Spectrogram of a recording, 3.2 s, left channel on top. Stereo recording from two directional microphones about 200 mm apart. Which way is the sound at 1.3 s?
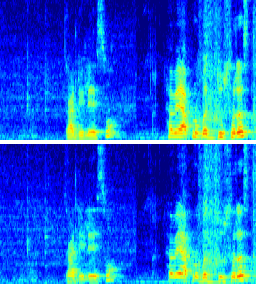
30° left (ahead or behind).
